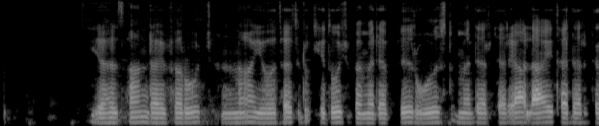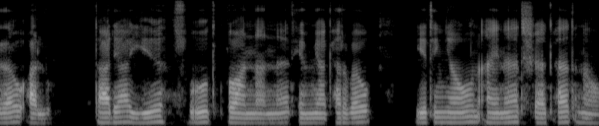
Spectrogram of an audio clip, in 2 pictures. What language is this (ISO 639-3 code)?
amh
